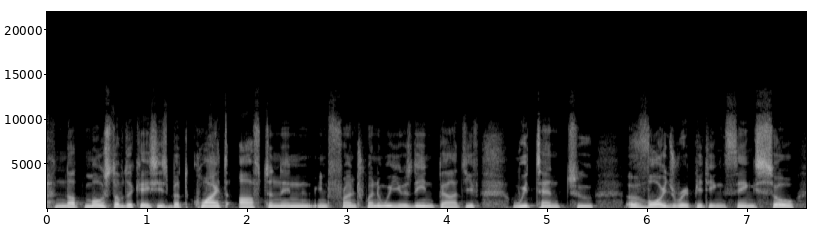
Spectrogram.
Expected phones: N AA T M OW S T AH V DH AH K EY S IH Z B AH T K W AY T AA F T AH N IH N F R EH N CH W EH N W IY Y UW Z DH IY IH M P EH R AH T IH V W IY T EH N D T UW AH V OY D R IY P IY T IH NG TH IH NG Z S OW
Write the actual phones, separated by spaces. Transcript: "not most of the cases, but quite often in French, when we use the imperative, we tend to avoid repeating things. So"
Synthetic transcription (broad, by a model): N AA T M OW S T AH V DH AH K EY S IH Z B AH T K W AY T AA F T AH N IH N F R EH N CH W EH N W IY Y UW Z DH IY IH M P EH R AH T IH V W IY T EH N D T UW AH V OY D R IY P IY T IH NG TH IH NG Z S OW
